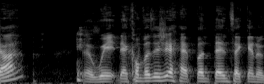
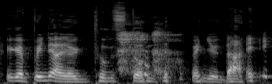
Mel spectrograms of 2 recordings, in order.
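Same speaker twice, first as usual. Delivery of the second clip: ordinary talk, nothing marked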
